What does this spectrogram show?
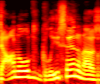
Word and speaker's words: Domhnall: I thought you were saying Donald Gleason, and I was like, you fucking idiot. And I was like, oh, Domhnall. That's Scottish as fuck. I think it's pronounced Donald, Donal, like Donald.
